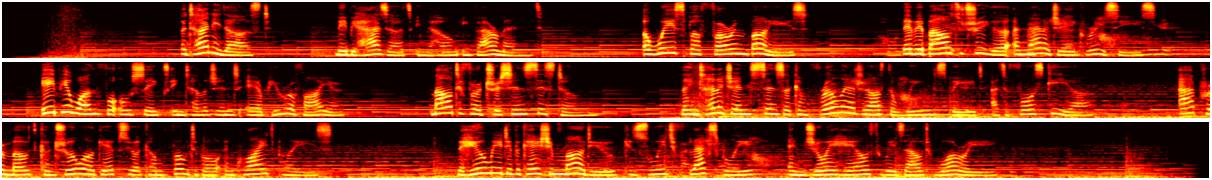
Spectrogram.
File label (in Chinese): 英文宣传科技产品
